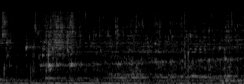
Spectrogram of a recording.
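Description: Water pours from a pitcher into a jar in a faint, steady, continuous splash and trickle that runs without a break.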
